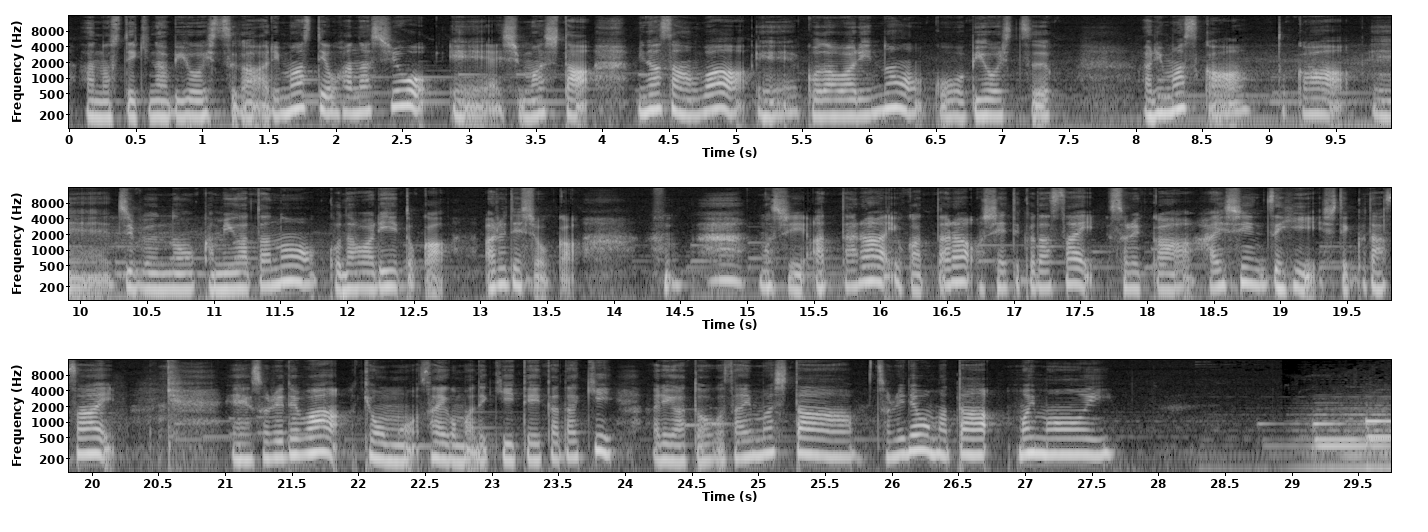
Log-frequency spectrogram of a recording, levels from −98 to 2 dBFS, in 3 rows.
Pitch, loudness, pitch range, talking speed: 205 Hz, -25 LUFS, 185-240 Hz, 290 characters per minute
